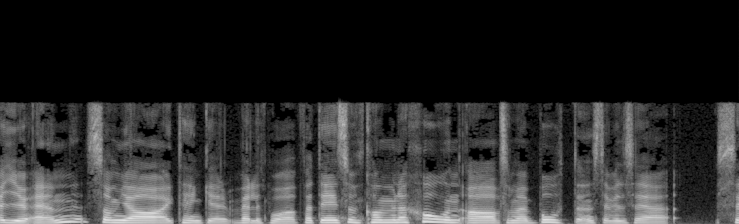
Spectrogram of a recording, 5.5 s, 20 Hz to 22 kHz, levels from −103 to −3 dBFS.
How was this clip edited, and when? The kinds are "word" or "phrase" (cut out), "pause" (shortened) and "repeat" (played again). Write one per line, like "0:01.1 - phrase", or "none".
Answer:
0:01.3 - word
0:02.0 - word
0:02.7 - word
0:03.7 - word

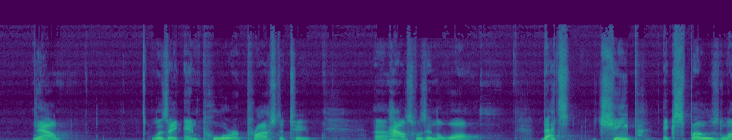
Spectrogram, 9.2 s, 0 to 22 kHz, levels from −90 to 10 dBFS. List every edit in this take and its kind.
0:01.8 - word
0:02.2 - word
0:04.9 - word

